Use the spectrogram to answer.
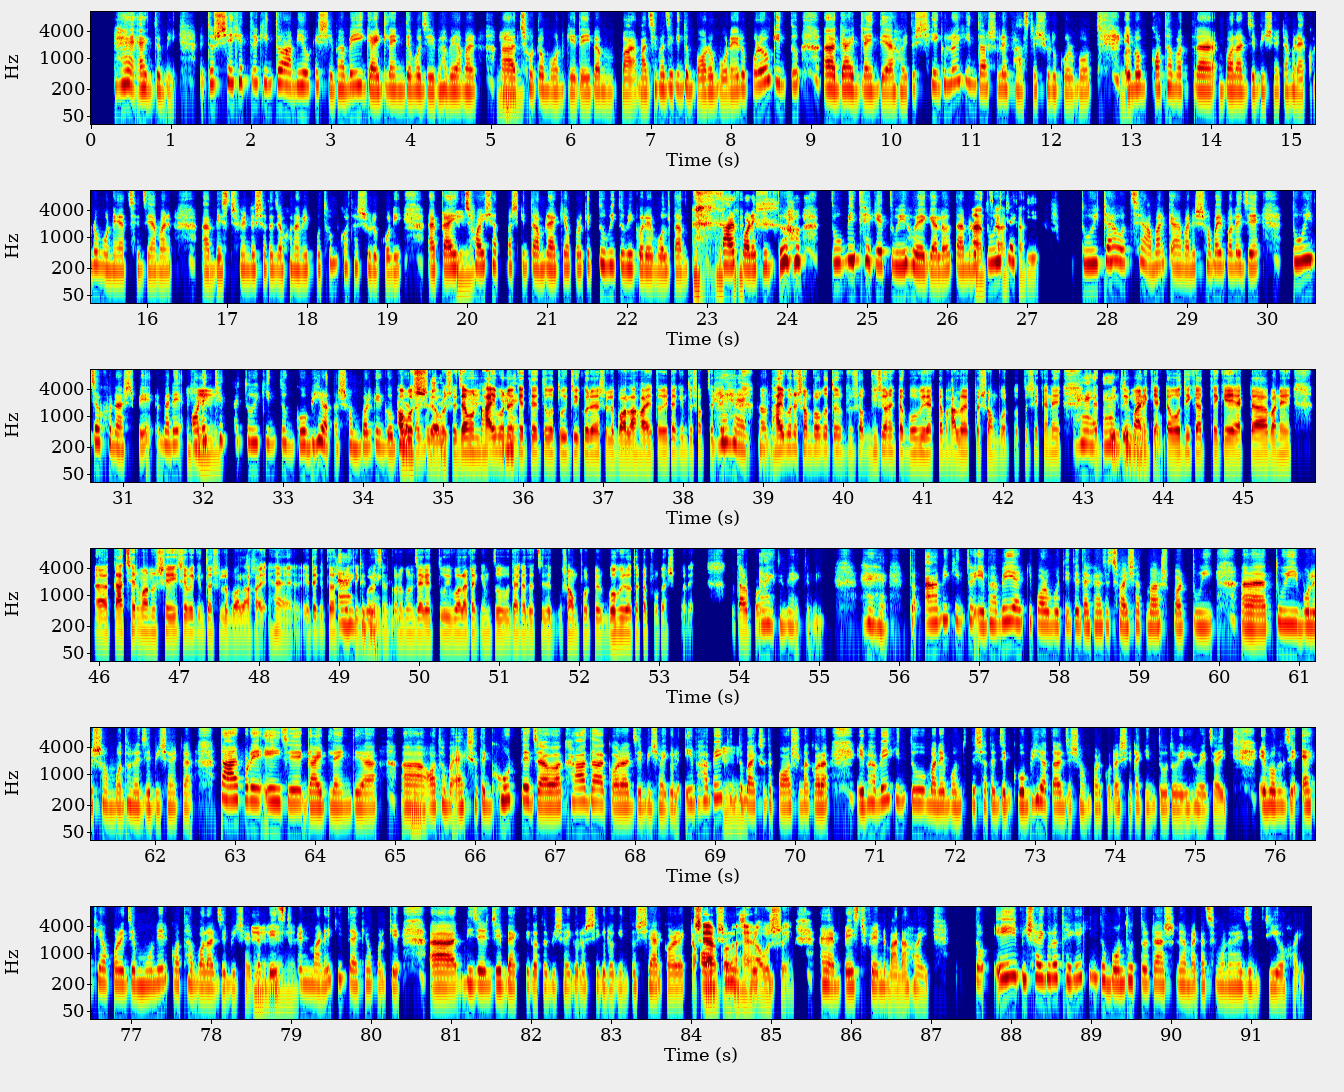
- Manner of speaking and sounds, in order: other background noise; chuckle; laughing while speaking: "কিন্তু"
- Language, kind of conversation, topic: Bengali, podcast, দীর্ঘদিনের বন্ধুত্ব কীভাবে টিকিয়ে রাখবেন?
